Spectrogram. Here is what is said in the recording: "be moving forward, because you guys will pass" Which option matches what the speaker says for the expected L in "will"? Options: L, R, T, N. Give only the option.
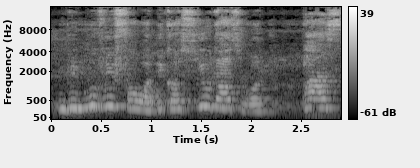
N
